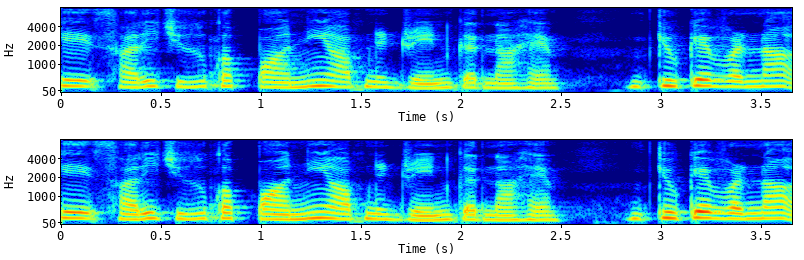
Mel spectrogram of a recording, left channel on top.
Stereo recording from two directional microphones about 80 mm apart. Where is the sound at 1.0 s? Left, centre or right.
Right.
